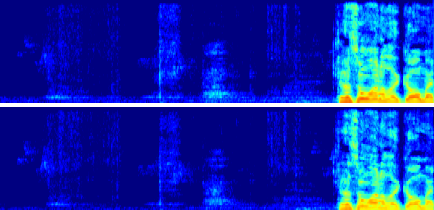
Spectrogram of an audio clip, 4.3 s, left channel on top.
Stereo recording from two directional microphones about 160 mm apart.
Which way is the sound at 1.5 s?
40° left (ahead or behind).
